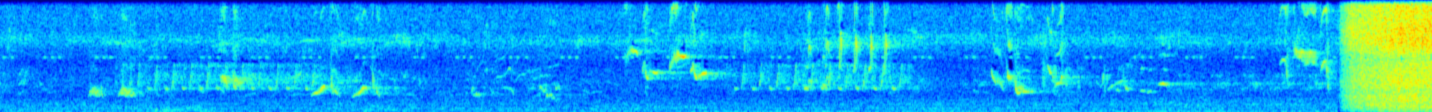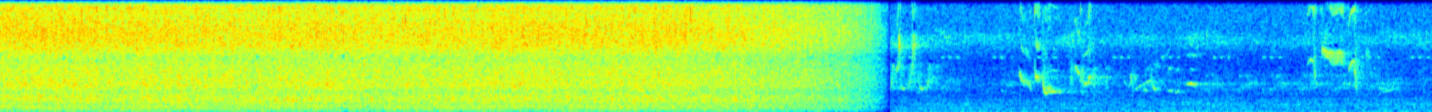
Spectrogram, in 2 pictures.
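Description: Birds chirping over a low outdoor rumble. In the middle comes about ten seconds of loud, steady rushing water as a fountain's water curtain pours over its rim into the basin; it starts and stops abruptly, then the chirping returns.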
